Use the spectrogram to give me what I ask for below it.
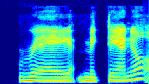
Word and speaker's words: Rae McDaniel: It's interview time, and we are here with repeat guest Ray McDaniel. Oh my God, did I say that right? – Yeah.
